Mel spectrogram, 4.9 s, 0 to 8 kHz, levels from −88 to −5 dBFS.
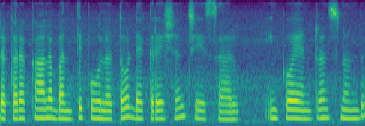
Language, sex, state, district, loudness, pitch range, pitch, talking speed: Telugu, female, Andhra Pradesh, Srikakulam, -19 LUFS, 190-210 Hz, 200 Hz, 100 wpm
